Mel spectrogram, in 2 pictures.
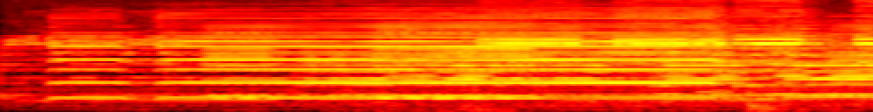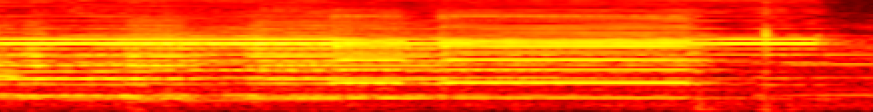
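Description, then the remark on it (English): Many car horns blare at once in a sustained, overlapping chorus of steady tones, some higher and some lower, holding loudly for several seconds before fading slightly at the end, sounded by an audience gathered in their cars at a Christmas service. “That just proves to those who are not gathered here that you are here and they're listening at home that we have cars.”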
